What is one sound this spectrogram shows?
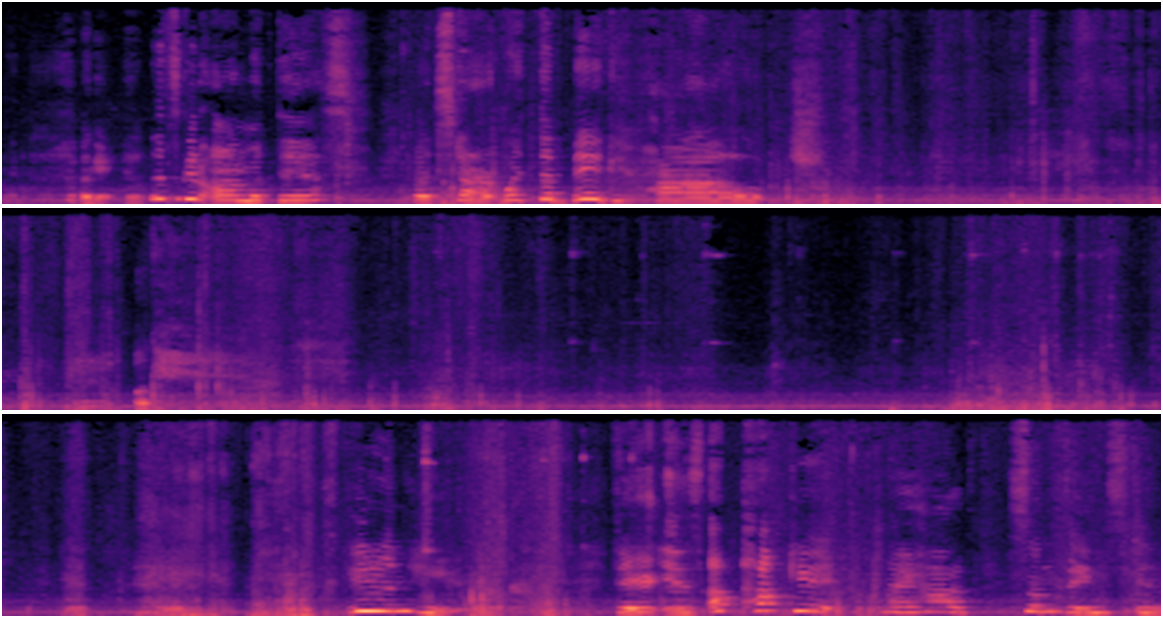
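Fabric rustles as a backpack is handled.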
